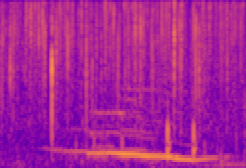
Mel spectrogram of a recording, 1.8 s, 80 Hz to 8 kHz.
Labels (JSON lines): {"label": "biophony", "recorder": "SoundTrap 300"}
